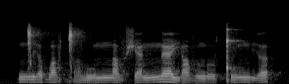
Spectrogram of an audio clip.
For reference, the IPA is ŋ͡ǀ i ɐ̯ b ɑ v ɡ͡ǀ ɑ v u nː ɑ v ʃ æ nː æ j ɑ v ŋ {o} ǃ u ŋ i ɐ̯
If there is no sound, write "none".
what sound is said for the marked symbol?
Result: ɤ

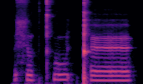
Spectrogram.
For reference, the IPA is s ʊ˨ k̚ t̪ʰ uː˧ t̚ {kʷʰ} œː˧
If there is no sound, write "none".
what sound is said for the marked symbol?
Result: kʰ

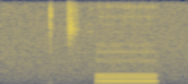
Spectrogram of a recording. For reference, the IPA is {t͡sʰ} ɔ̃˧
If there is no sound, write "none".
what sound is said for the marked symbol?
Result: t͡sʼ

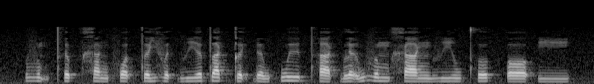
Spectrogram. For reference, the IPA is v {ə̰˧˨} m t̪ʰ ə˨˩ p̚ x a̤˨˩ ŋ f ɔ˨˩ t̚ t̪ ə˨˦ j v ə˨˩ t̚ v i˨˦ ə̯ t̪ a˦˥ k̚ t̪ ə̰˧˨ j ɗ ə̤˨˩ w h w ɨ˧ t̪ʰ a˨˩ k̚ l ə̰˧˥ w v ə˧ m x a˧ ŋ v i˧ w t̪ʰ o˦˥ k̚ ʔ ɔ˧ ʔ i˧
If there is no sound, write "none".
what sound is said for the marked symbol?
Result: ə̰˧˨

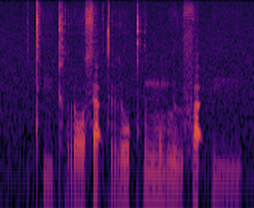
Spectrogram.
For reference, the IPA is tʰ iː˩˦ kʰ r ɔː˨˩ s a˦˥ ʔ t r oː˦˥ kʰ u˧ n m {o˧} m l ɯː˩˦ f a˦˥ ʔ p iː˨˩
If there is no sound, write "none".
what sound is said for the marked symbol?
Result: o˧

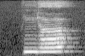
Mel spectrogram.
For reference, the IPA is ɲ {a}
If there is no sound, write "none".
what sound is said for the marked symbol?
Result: ʌ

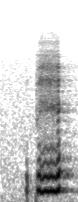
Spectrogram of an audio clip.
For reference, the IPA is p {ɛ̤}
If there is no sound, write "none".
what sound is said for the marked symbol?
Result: ɛ̤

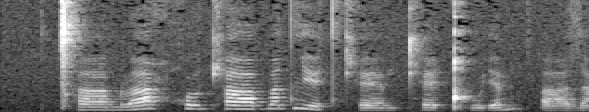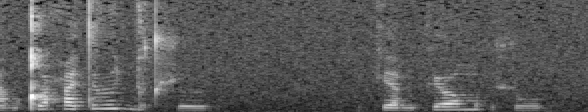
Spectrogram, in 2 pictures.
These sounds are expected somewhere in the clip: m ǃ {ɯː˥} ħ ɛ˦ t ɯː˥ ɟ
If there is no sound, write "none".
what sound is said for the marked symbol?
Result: ɯ˥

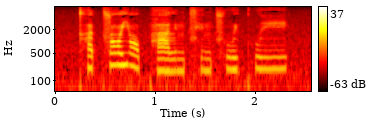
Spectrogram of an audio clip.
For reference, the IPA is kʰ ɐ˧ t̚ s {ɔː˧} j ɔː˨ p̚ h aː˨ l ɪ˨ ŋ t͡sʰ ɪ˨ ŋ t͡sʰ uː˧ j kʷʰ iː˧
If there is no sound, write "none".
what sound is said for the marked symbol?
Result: ɔː˥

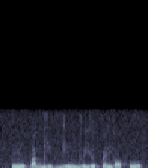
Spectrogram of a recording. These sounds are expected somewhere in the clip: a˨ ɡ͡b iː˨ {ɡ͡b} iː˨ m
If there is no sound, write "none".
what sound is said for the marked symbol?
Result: ɡ͡b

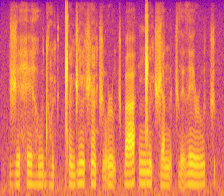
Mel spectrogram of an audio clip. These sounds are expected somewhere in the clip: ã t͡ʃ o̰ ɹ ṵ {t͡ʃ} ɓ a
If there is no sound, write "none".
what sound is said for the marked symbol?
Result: t͡ʃ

